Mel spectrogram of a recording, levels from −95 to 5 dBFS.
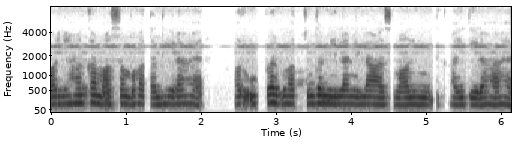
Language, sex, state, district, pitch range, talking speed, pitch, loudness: Hindi, female, Odisha, Sambalpur, 155-170 Hz, 175 wpm, 165 Hz, -20 LUFS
